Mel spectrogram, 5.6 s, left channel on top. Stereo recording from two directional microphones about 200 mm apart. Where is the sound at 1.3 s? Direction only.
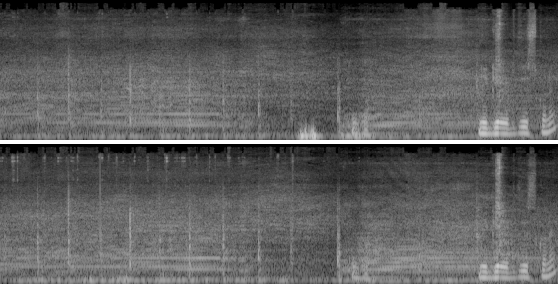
60° right (ahead or behind).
